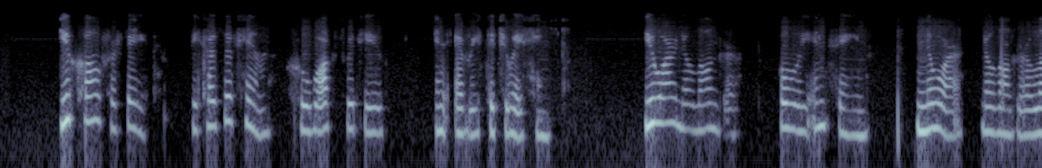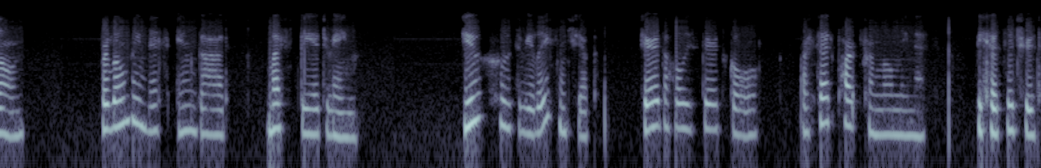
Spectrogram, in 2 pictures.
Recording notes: ACIM Daily Conference Call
